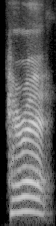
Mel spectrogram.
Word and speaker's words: pareidolia: And I need to look up the pronunciation of this. Way past my notes. All right, here we go. It's pareidolia.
